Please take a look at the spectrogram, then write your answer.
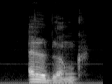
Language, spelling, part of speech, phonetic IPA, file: Polish, Elbląg, proper noun, [ˈɛlblɔ̃ŋk], Pl-Elbląg.ogg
